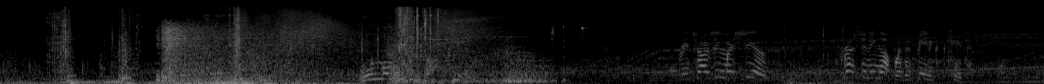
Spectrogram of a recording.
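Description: A zip line whirs as a character rides along it.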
